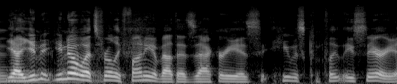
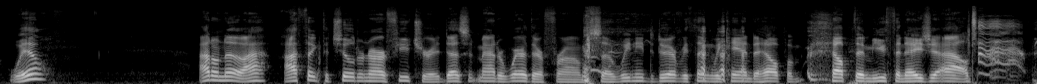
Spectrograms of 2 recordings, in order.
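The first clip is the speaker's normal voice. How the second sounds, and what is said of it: Imitated Southern US accent. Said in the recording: “He had a very Southern accent. He kind of Trip Tucker sort of Southern accent.”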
